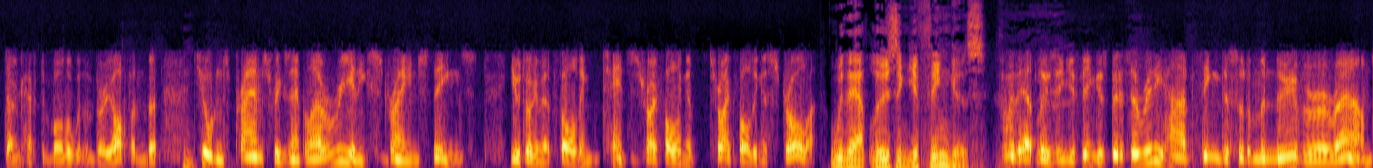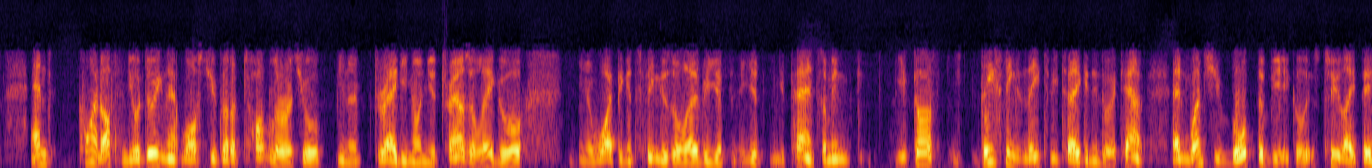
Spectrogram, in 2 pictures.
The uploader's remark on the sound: A listener called in and asked about buying an SUV. He joins us on the line.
